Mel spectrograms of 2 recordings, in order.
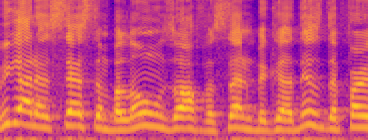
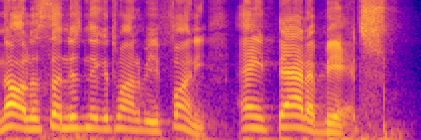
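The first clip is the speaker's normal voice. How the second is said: ordinary talk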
